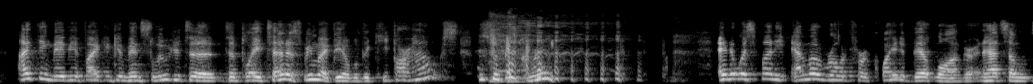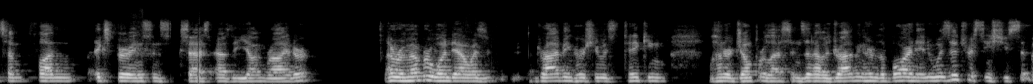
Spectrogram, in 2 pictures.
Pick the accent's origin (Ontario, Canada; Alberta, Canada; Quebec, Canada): Alberta, Canada; Calgary; as Canadians, we just did turkey and ham. And as a Canadian, we just try and be like Americans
